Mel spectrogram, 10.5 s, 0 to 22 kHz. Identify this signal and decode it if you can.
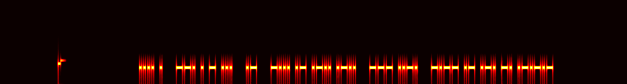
Morse code, heard as a keyed tone, about 34 wpm, 700 Hz. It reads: HE GETS A BALL OF YARN.
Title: Additional Easy Phrases 35wpm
